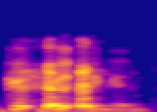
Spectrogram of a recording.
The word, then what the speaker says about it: Göttingen: How do you pronounce it? It's Göttingen.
